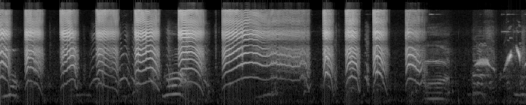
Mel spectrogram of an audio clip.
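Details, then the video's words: Laughingthrush singing loud, rich arched notes that rise and fall, delivered in quick bursts with short pauses, some notes harsh and broad, ending in higher rising whistles. "khướu hót"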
